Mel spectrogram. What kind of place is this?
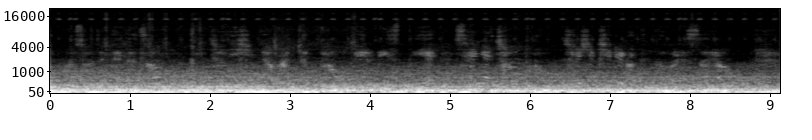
car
